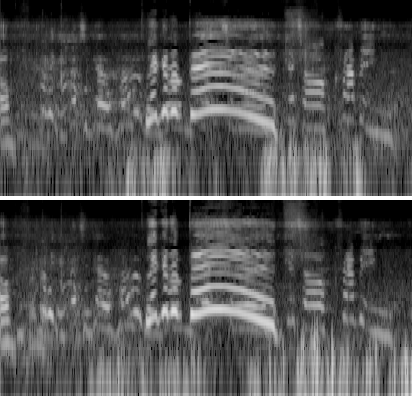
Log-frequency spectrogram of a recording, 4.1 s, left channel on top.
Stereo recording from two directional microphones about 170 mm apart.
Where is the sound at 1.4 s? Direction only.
10° right (ahead or behind).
